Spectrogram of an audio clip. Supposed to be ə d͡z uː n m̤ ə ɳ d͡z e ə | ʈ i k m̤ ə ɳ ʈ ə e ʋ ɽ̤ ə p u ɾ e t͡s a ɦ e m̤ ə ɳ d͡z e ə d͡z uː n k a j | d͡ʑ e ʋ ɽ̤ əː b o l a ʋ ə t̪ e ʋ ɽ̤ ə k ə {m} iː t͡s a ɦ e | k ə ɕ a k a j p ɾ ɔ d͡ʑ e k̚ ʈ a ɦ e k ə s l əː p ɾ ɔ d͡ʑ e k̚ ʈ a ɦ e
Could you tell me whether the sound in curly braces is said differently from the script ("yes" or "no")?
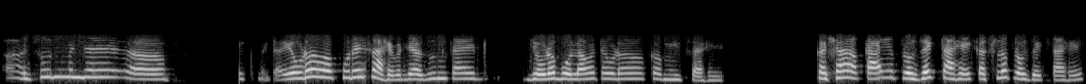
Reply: no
